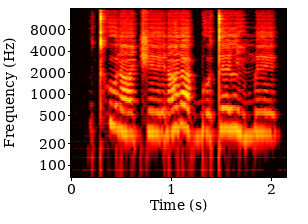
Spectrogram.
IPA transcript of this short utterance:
tʰ ʊ˦˨ ɾ ã˨ t͡ʃ eː˨ ɾ ã˦ ɾ a˨ ɡ͡b ʊ˨ t ɛ˦ l ĩ˨ m e˨

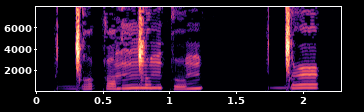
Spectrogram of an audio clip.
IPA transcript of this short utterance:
ɡ͡ǀ ɔ˨˥ k ɔ˨˥ m ŋ͡ǀ u˥ m k u˨˥ m | ɡ͡ǀ ə˞˥

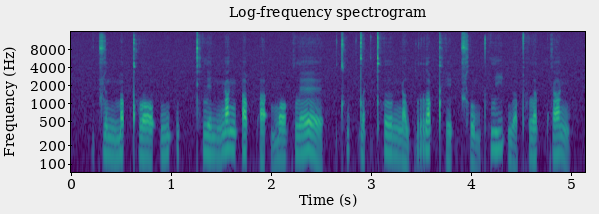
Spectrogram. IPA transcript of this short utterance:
t͡ɕ o˧ n m a˥˩ p̚ kʰ l ɔː˧ ʔ u˦˥ ʔ | kʰ l e˧ n ŋ a˥˩ ŋ ʔ a˦˥ p̚ ʔ a˨˩ ʔ m ɔː˧ k l ɛː˥˩ | tʰ u˦˥ k̚ d a˨˩ k̚ tʰ ɤː˧ ŋ a˩˦ w p r a˥˩ p̚ kʰ e˨˩ ʔ t͡ɕʰ o˩˦ m pʰ l iː˥˩ ʔ u˩˦ a̯ pʰ l a˦˥ t̚ k a˥˩ ŋ

